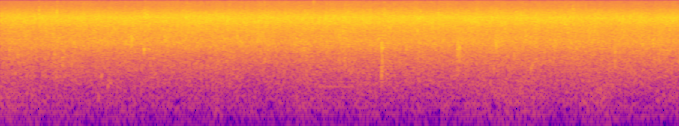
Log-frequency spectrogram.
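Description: Heavy rain falling steadily, a dense, even hiss with a few faint taps.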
